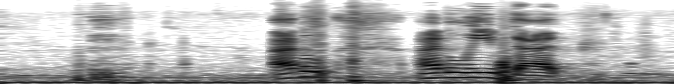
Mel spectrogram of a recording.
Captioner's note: clears throat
